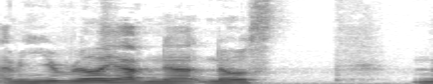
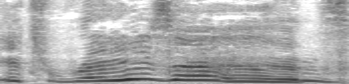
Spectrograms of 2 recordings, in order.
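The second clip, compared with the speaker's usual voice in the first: put-on high-pitched, slow, loud, thrilled child-like cry. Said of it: "It's, like, all excited".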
